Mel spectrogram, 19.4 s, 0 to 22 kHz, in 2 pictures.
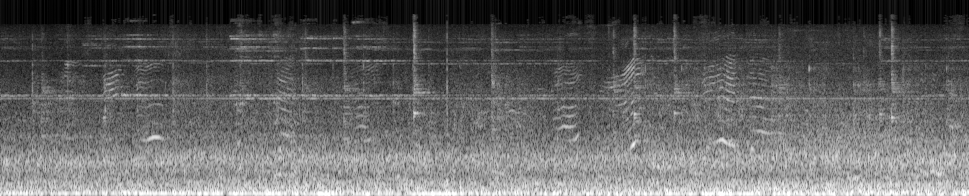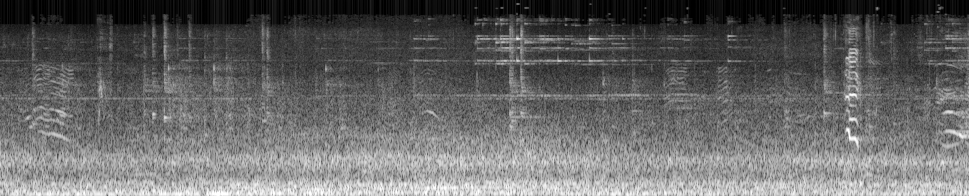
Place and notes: Santo Ildefonso, Portugal - Texturas Sonoras, Avenida dos Aliados
Sounds of the installation "Texturas Sonoras" by Isabel Barbas in Avenida dos Aliados, Porto.
Zoom H4n
Carlo Patrão
Porto, Portugal, 9 December 2014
